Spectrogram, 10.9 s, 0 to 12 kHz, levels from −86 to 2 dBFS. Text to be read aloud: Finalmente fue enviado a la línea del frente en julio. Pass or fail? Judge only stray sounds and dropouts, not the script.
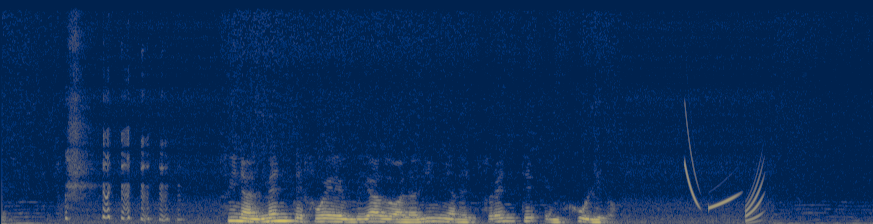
fail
